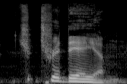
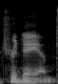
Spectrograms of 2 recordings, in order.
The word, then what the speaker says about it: Triduum: I never pronounced that correctly. – Triduum. – Triduum. There you go.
